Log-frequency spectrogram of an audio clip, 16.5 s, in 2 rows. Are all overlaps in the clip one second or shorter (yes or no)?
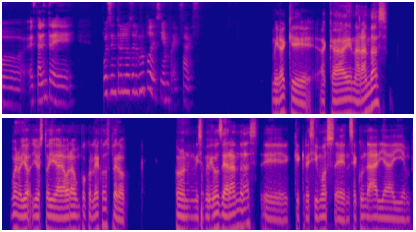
yes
